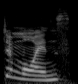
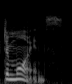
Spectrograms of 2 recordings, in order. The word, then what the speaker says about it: Des Moines: It's Des Moines. 253 S is pronounced here, not in Iowa.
